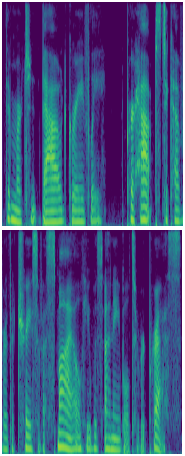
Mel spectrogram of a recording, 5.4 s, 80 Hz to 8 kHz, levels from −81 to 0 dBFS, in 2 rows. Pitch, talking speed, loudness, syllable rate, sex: 155 Hz, 190 wpm, -19 LUFS, 5.6 syllables/s, female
